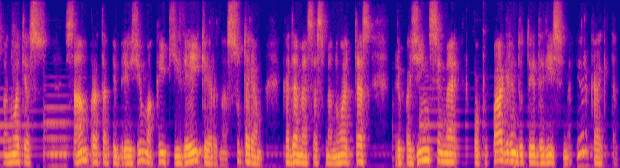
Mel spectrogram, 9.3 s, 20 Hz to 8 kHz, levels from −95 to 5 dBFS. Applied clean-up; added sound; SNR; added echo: neural mask model RNNoise.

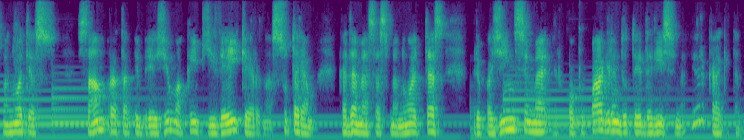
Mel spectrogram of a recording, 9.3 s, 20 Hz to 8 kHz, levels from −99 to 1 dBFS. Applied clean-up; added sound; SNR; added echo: none; Piano; 12 dB; none.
